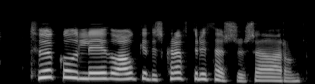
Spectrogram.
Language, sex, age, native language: Icelandic, female, 40-49, Icelandic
